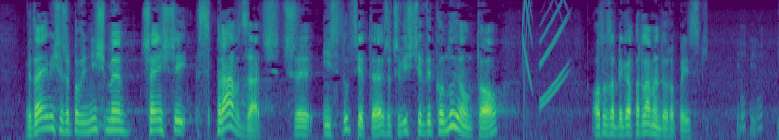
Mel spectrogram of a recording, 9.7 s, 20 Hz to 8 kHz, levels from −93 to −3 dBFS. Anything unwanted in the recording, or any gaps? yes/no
yes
